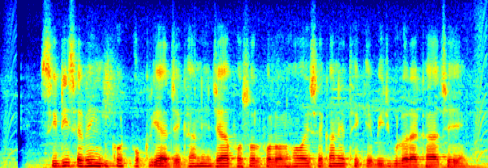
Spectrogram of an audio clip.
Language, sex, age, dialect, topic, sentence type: Bengali, male, 18-24, Jharkhandi, agriculture, statement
